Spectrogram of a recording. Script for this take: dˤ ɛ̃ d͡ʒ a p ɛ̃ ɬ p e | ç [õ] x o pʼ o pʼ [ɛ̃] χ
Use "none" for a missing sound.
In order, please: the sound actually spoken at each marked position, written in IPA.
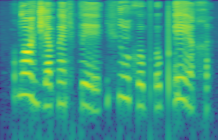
ũ, ẽ

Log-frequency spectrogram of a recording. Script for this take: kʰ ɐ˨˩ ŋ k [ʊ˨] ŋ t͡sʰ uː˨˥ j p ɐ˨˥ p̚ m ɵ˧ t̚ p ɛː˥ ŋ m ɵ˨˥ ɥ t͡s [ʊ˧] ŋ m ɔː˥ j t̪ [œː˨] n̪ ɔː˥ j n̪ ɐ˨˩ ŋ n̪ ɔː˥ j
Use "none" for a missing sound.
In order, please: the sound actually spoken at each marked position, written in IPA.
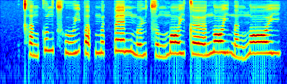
ʊ˥, ʊ˨˩, œː˨

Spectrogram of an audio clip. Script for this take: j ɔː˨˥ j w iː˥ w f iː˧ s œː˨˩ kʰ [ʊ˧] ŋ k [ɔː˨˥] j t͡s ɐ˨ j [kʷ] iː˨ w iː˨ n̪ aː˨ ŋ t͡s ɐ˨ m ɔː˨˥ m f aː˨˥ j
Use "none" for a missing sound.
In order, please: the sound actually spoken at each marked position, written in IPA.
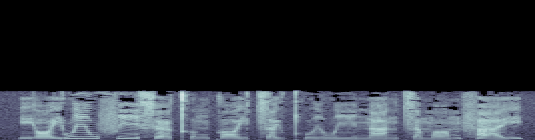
ʊ˨, ɔː˨, kʷʰ

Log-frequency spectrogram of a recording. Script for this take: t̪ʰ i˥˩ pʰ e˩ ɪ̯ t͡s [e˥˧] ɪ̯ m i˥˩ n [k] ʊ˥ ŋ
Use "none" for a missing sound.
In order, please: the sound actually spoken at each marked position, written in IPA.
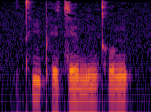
e˥˧, kʰ

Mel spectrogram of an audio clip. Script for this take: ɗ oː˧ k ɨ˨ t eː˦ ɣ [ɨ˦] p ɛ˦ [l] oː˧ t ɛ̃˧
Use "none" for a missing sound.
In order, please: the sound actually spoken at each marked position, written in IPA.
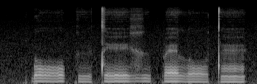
ɨ˦, l

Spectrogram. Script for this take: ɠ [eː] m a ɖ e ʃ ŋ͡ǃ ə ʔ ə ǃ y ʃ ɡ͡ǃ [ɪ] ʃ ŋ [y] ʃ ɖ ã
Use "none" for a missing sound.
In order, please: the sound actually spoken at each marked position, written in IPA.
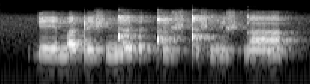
eː, ə, y

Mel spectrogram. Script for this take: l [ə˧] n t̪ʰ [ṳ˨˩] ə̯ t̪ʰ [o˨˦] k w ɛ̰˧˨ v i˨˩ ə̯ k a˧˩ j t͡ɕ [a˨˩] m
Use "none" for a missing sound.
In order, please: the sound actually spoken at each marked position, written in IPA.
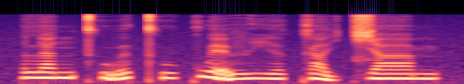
a˧, ṵ˧˥, u˨˦, a˧

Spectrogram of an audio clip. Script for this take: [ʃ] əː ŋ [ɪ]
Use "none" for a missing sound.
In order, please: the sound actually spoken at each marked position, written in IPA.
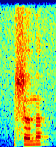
ɬ, ə

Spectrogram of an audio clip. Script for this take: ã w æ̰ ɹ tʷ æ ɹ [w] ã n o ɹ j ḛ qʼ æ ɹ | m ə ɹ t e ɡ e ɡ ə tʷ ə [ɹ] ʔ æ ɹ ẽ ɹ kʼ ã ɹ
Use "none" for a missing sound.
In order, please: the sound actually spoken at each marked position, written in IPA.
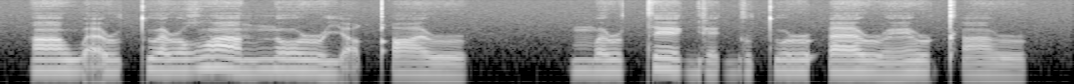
ʁʷ, ɹ

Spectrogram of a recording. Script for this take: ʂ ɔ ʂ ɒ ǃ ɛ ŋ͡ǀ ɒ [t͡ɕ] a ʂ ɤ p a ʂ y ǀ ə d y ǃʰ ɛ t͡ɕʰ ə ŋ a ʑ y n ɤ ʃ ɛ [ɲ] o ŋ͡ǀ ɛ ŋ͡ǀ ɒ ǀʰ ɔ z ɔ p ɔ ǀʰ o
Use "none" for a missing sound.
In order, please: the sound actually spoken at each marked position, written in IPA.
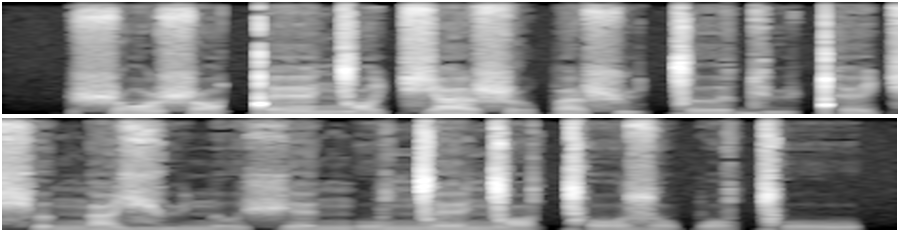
t͡ɕ, ŋ

